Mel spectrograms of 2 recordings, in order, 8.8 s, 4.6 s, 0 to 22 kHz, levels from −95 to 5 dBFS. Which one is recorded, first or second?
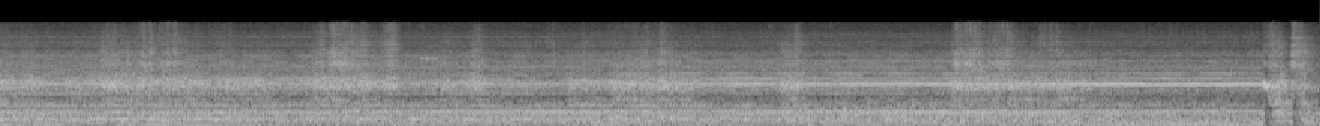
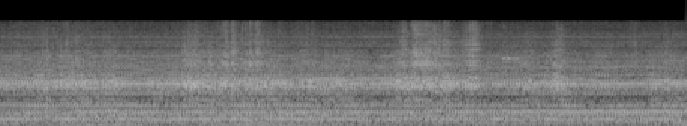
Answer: second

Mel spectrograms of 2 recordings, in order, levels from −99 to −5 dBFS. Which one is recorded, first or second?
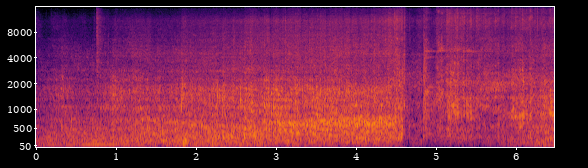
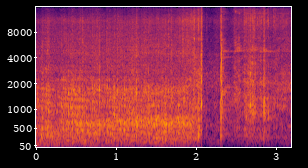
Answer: second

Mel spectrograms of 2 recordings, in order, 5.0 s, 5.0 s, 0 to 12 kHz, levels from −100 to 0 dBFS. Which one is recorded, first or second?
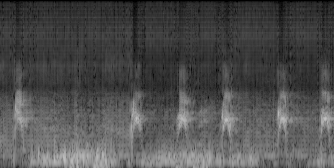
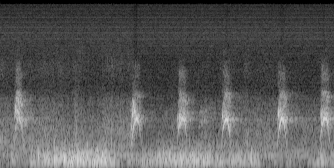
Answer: second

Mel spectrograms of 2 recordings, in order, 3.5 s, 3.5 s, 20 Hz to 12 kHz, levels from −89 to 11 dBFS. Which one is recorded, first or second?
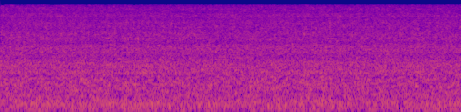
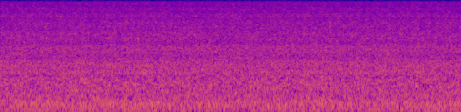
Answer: second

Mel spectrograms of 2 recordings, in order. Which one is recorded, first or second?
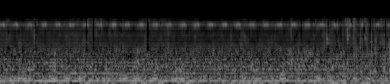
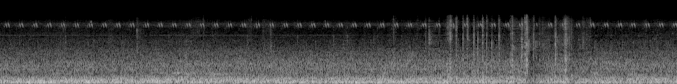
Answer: second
